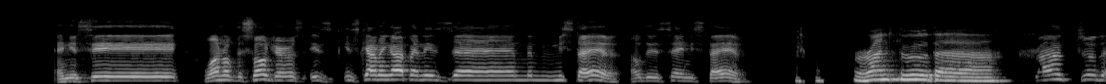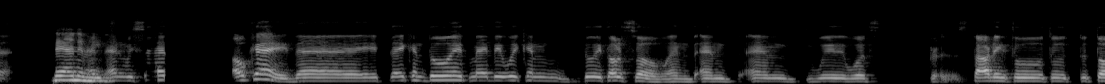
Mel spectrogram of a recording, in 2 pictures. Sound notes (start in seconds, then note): 5.8 in Hebrew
